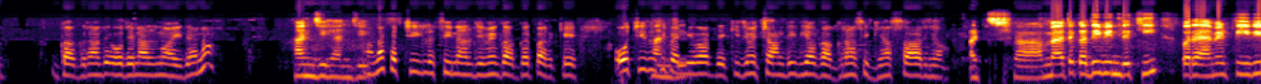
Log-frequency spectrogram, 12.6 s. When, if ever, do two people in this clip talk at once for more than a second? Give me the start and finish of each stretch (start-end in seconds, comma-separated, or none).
none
